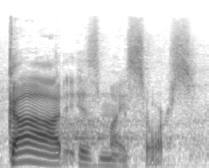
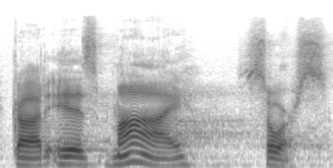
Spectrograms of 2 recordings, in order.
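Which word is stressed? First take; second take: God; my. First: The word God carries the emphasis. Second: The word my carries the emphasis.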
